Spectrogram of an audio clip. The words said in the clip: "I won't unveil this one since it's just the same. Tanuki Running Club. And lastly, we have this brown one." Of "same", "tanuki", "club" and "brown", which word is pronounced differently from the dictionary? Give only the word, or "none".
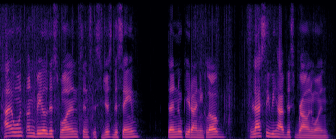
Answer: none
